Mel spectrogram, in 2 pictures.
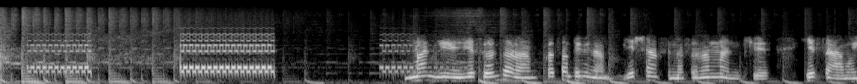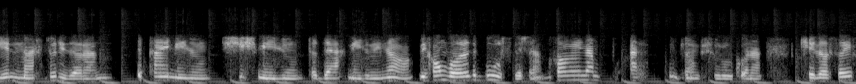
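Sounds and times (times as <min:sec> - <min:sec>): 
loud steady trilling telephone ring: 0:00.2 - 0:01.2, 0:01.7 - 0:02.8, 0:03.8 - 0:04.7
speech: 0:04.3 - 0:17.1.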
